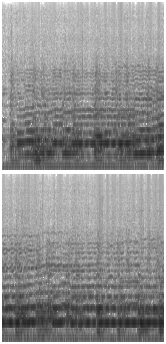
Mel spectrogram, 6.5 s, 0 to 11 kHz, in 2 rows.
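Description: Orchestra playing a tango, from a 1929 recording: a melody in long held notes over a steady beat.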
